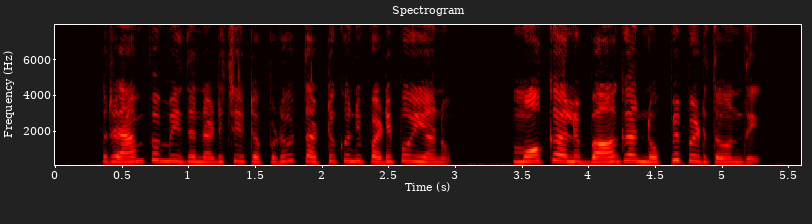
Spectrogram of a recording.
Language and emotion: Telugu, sad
